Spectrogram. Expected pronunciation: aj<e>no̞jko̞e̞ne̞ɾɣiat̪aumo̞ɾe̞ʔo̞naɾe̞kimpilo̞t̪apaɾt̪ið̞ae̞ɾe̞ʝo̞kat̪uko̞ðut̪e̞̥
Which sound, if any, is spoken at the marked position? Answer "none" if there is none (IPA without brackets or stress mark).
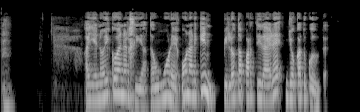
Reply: e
